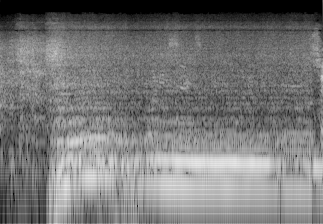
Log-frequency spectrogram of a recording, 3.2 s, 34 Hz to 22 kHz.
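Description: Ferrari 458 V8 in race mode revving as it pulls out of a garage, a loud, close engine note rising sharply and holding a steady roar, with people talking over it.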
